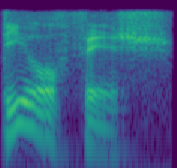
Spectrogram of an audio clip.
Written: dealfish

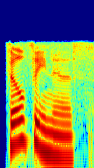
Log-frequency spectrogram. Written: filthiness

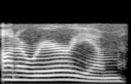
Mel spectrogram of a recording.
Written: honorarium

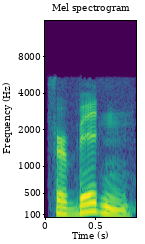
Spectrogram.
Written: forbidden

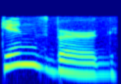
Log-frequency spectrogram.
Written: Ginsberg

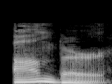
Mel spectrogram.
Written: omber

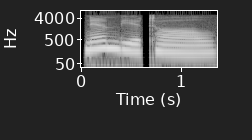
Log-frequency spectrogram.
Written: Nembutal

